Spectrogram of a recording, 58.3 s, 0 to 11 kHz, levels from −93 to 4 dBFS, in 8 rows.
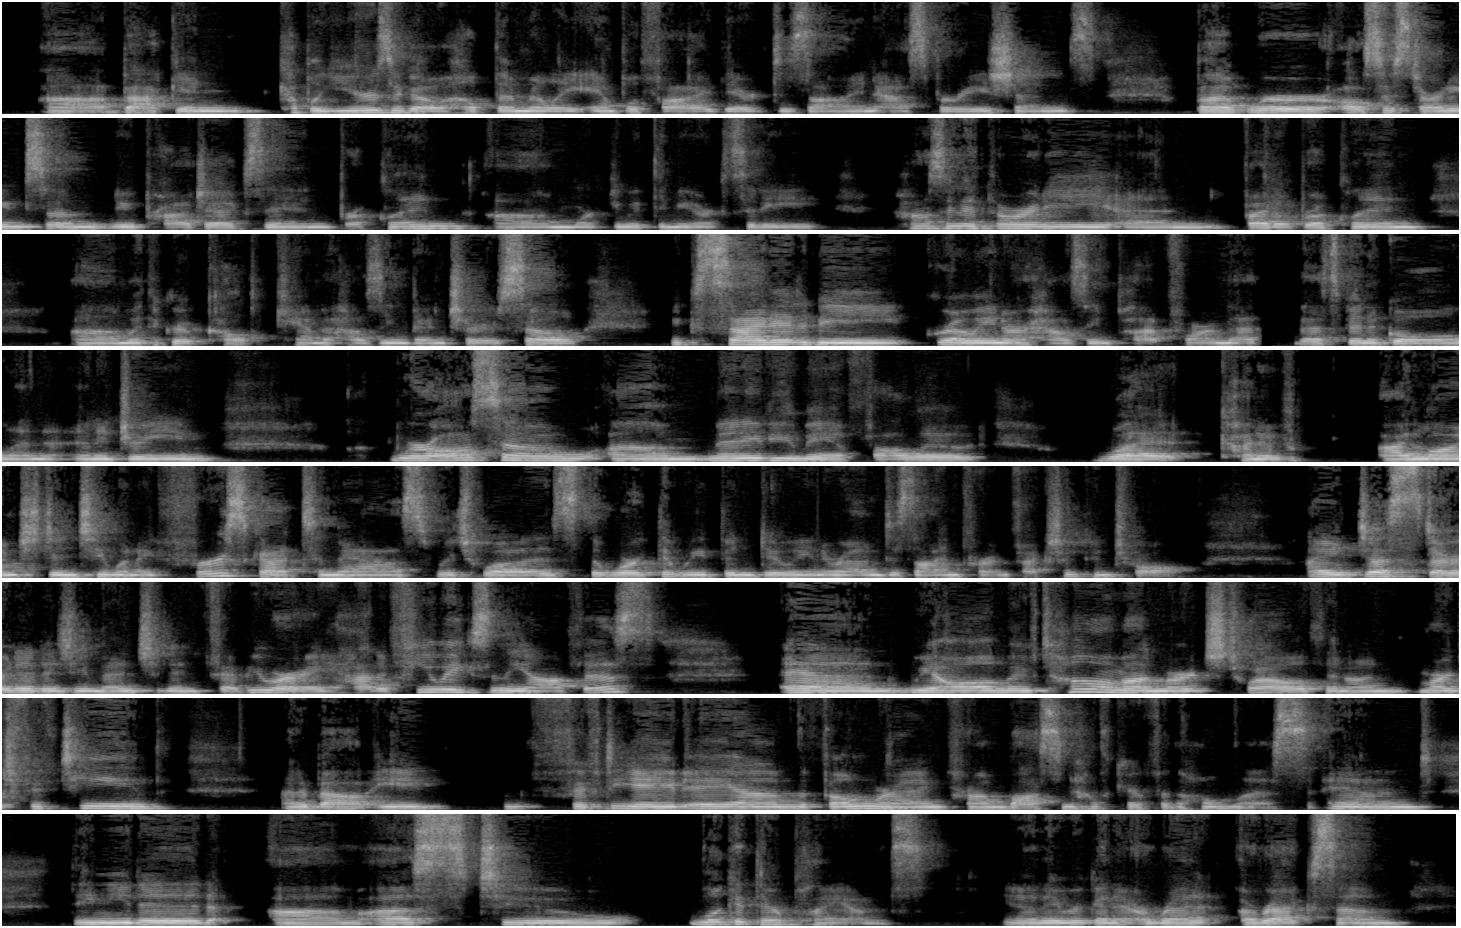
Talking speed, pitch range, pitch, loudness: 160 wpm, 170-190 Hz, 180 Hz, -25 LUFS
